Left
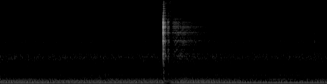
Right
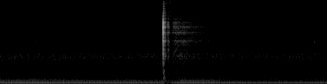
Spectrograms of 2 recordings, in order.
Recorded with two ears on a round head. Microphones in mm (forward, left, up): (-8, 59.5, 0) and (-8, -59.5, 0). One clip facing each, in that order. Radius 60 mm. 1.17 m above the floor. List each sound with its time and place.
1.6 s breaking glass: 60° right (ahead or behind), 1.1 m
